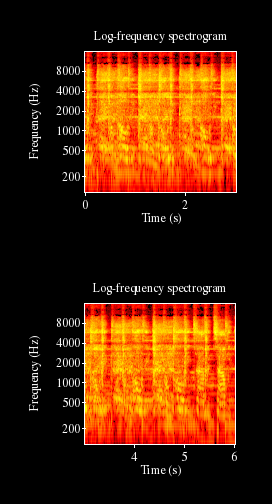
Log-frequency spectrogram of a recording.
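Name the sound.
hip-hop song playing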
